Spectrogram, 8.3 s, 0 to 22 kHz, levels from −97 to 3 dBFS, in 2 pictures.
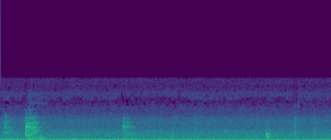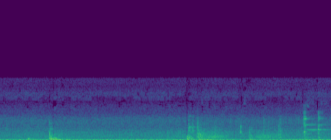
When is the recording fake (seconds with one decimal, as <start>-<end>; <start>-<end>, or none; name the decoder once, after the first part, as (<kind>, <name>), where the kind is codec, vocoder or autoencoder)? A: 5.5-6.1 (vocoder, Vocos)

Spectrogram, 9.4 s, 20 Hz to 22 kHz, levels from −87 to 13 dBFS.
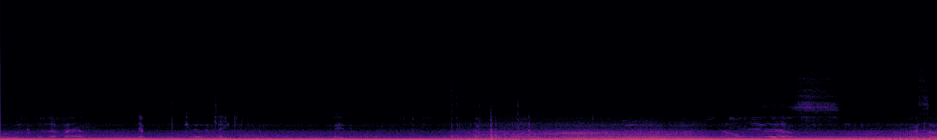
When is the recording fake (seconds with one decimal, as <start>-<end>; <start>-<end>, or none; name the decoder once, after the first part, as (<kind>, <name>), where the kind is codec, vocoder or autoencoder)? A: none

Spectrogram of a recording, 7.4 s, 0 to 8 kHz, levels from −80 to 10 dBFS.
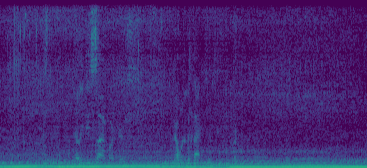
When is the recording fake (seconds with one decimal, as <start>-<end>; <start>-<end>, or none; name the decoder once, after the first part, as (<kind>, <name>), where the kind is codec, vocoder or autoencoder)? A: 0.9-1.7 (codec, HILCodec); 3.2-4.6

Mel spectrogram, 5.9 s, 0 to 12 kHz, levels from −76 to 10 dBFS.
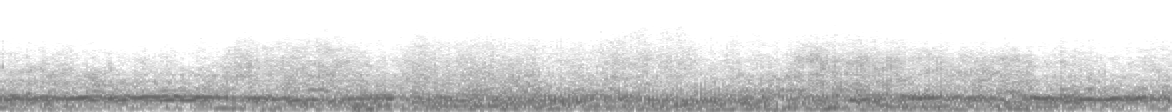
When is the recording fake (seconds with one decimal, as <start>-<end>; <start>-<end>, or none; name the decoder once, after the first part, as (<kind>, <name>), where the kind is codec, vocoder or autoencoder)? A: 0.0-2.1 (codec, HILCodec); 3.7-5.9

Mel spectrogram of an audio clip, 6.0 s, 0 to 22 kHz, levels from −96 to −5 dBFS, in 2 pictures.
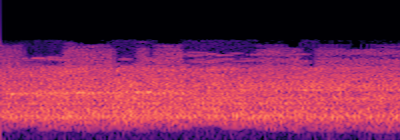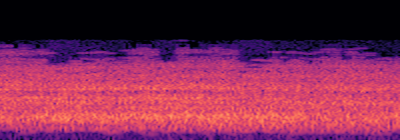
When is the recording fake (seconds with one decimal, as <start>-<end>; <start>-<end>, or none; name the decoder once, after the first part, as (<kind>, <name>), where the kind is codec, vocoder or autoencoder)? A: none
